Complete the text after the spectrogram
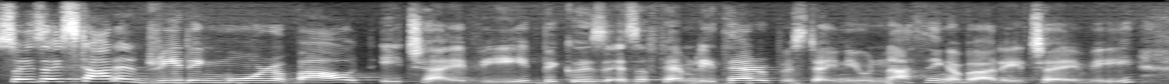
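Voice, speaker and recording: Speaking fairly quickly, a woman with a high voice swings her pitch very widely over noticeable background noise. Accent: Indian. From India. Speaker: professor and family therapist. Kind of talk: lecture.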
